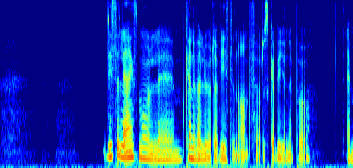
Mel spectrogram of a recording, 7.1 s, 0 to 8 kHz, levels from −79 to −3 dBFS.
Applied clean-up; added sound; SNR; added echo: none; none; none; none.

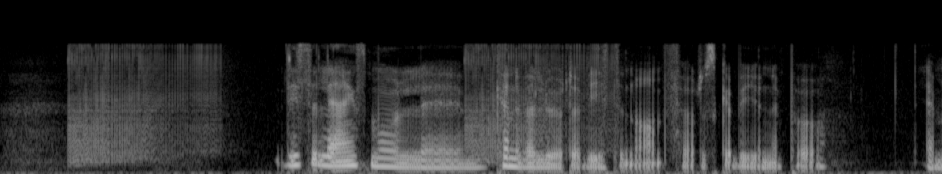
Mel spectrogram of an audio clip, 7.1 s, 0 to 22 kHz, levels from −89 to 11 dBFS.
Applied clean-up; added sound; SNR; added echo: none; Fart; 18 dB; none.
